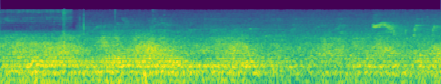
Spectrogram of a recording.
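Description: A steady engine drone made of several layered, even tones, from a passing motor vehicle or aircraft.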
